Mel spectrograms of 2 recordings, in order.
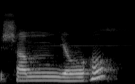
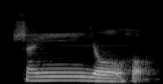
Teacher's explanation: And so it looks like it should be sham yo. It's more like a nasalization of the ya that follows.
